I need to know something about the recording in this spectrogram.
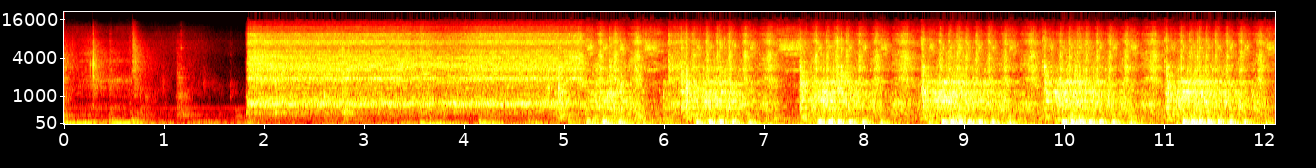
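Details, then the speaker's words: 1982 Honda Odyssey FL250, engine freed after being stuck and full of water, spark plug out, compressed air fed into the crankcase vacuum port: the engine is cranked in uneven surging pulses with a wet sputtery chuff as water sprays out; water in the crankcase. "Still having water spray out of this thing. Yeah, that crank case is just loaded with water."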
